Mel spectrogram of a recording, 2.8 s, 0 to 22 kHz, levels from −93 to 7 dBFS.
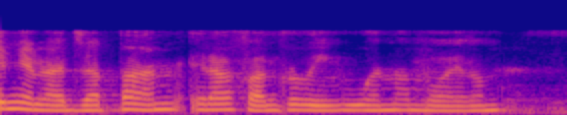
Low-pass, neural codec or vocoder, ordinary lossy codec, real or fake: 7.2 kHz; codec, 16 kHz, 1.1 kbps, Voila-Tokenizer; none; fake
